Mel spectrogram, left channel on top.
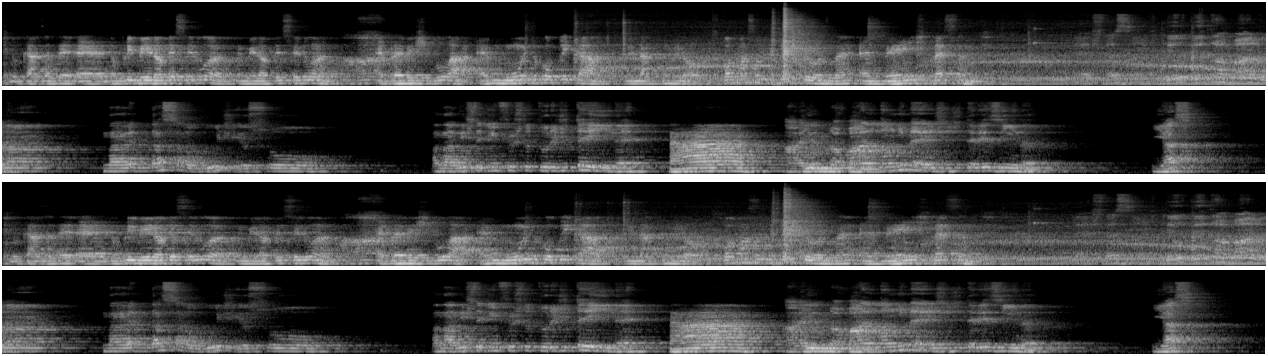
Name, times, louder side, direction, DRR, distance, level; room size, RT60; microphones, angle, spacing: voice 1, 0.0-3.4 3.7-9.9 19.3-20.1 20.7-21.4, equal, 80° left, -2 dB, 2.2 m, -20 dB
voice 2, 3.4-3.9 10.7-13.1 13.6-15.8 16.9-19.0 20.5-23.0 24.1-24.5, equal, 10° left, -6 dB, 4.2 m, -24 dB
sound 1, 5.2-5.3 5.7-8.3 8.7-8.8 9.1-12.8, left 2 dB, 35° left, 1.8 m, -27 dB
24.5 x 9.8 x 2.8 m, 1.4 s
head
